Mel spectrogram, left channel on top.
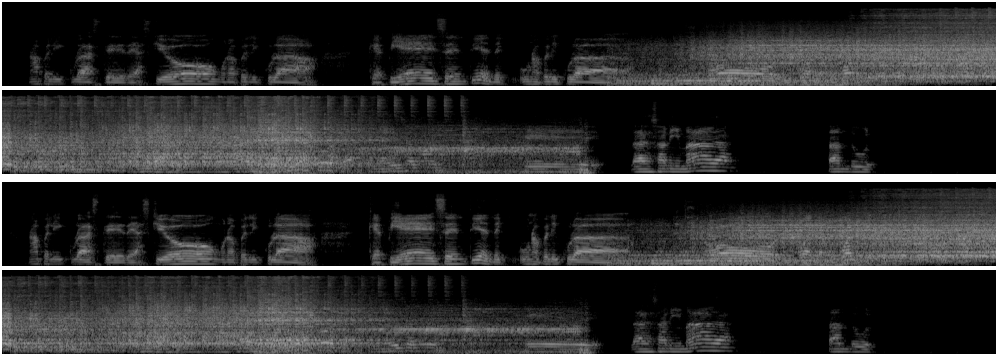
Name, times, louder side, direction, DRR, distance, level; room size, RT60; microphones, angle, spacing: voice 1, 0.3-6.3 6.8-9.8, right 2 dB, 60° right, 0.6 m, -38 dB
sound 1, 6.0-15.8, equal, 5° left, 0.4 m, -31 dB
sound 2, 8.8-12.4, right 1 dB, 10° right, 1.1 m, -46 dB
sound 3, 9.4-14.6, left 4 dB, 40° left, 1.5 m, -46 dB
voice 2, 10.6-12.0 12.2-14.4 14.8-14.9 15.1-15.9 16.2-17.2 18.2-18.6, left 1 dB, 90° left, 1.1 m, -41 dB
2.8 x 2.4 x 2.8 m
head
